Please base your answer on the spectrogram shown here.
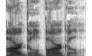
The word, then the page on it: argle-bargle: British English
